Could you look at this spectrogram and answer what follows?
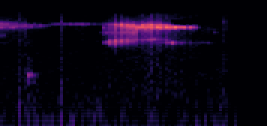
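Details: Tufted Tit-Tyrant, known locally as cachudito, a tyrant flycatcher common around houses in Villa Alemana, played back as a striking vocalization: a thin high whistle followed by a short, dense, buzzy trill near the top of hearing, lasting about half a second.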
